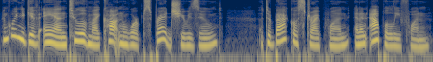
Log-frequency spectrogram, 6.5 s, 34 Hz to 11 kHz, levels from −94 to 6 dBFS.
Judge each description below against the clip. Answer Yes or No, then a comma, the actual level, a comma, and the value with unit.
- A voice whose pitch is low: No, high, 200 Hz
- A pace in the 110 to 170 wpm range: No, fast, 205 wpm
